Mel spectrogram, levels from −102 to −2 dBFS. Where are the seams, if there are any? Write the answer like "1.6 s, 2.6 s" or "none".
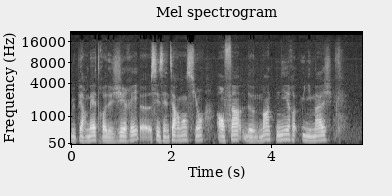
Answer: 1.4 s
